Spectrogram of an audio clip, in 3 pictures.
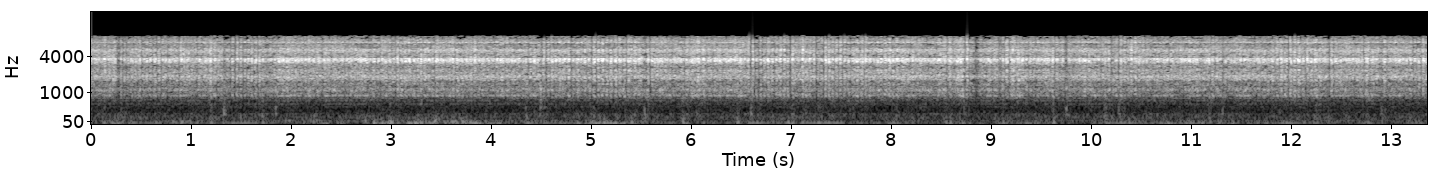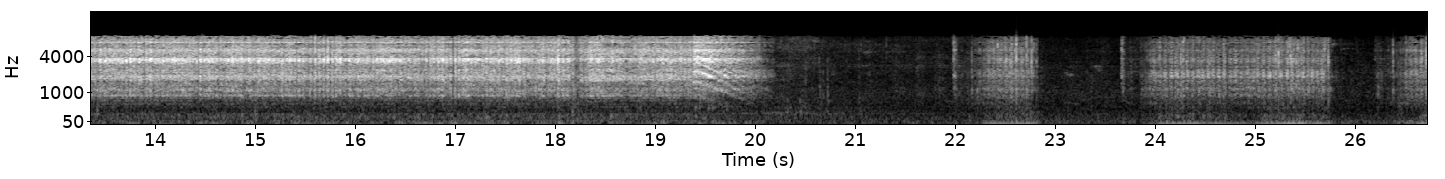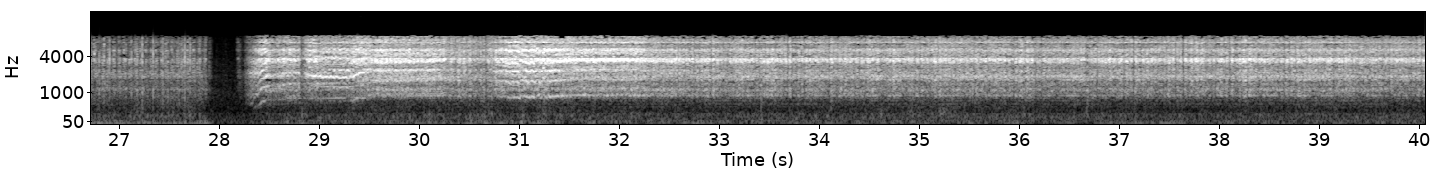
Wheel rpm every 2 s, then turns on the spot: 230, 230, 230, 230, 230, 230, 230, 230, 230, 190, 0, 10, 40, 30, 150, 220, 230, 230, 240, 240.
22-28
